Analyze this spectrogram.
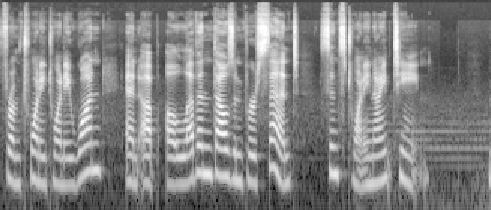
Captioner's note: train whistle howls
